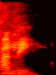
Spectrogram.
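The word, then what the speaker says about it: tannie: Can you pronounce tante tant tante honey? It rhymes with bunny like bunny rabbit.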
